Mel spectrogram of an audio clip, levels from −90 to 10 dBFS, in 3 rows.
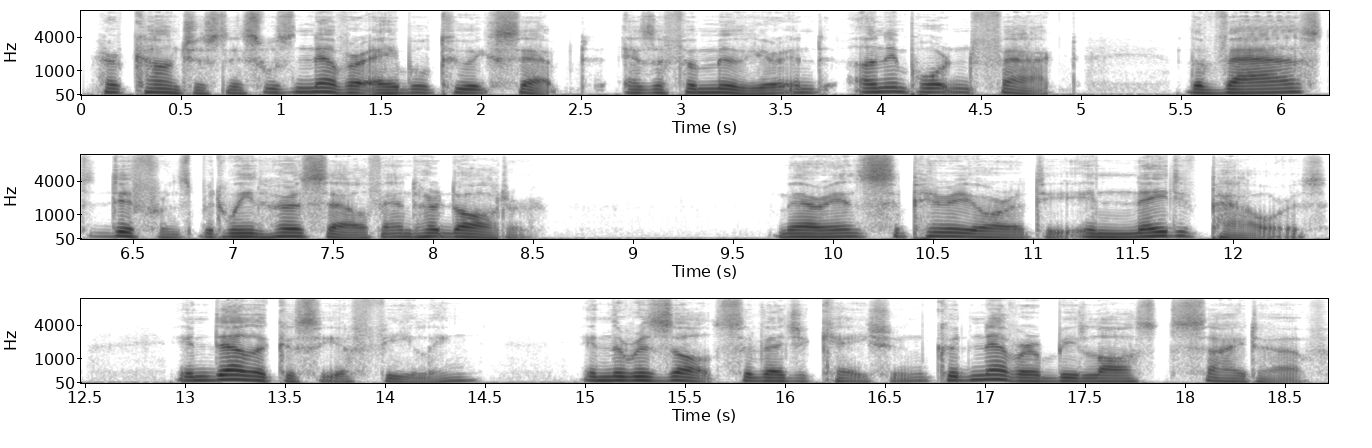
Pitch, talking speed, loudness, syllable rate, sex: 125 Hz, 130 wpm, -20 LUFS, 4.8 syllables/s, male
